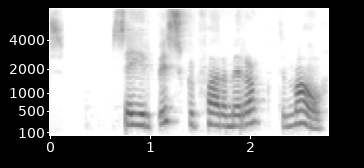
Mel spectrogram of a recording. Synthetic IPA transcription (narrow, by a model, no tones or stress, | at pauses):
seːjɪɾpɪskʏpfaːɾamɛðrawŋ̥t̪ɪmaːwl̥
